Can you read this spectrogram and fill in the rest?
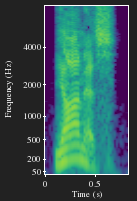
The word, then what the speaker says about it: Giannis: Giannis. I didn't hard G it.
